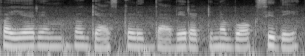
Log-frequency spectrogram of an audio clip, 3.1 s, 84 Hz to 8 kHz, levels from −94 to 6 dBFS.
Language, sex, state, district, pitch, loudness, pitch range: Kannada, female, Karnataka, Koppal, 185 Hz, -17 LUFS, 175-195 Hz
